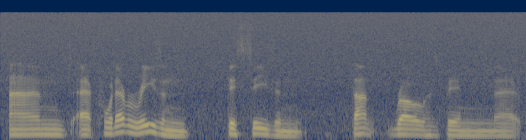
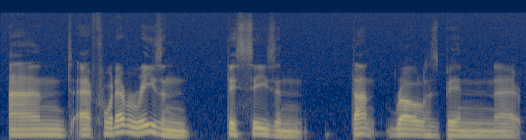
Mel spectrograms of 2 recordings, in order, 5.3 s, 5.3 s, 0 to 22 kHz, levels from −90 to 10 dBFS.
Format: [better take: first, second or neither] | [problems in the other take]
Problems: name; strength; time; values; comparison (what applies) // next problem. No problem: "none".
second | hiss; loud; throughout; 4 dB below the speech; faint in the second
